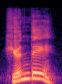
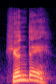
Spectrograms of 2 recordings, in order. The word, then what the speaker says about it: Hyundai: uh No, no, it's not. That's not how they say it. Um, what what you meant to say? Hundai. Hyundai. It's in Korean.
